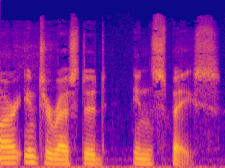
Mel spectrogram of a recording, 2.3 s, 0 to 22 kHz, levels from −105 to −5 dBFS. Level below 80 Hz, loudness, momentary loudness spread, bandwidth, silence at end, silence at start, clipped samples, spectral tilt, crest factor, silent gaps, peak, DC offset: -54 dBFS; -26 LUFS; 9 LU; 15.5 kHz; 0.1 s; 0 s; under 0.1%; -5 dB/octave; 16 dB; none; -8 dBFS; under 0.1%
